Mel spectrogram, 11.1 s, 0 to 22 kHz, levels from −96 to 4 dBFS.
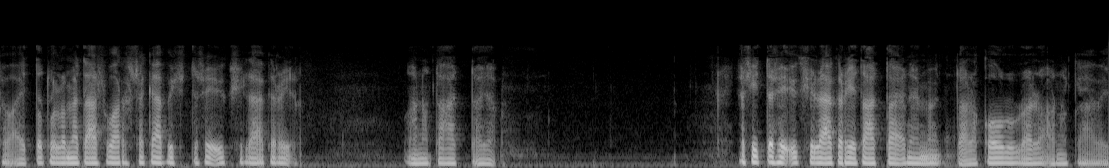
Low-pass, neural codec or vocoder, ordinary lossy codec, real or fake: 7.2 kHz; none; MP3, 48 kbps; real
